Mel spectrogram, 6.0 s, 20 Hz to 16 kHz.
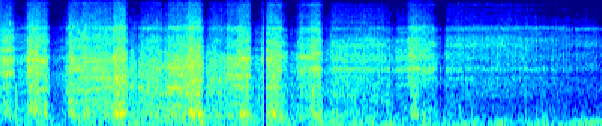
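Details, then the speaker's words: Traxxas X-Maxx RC truck running 18/54 and 20/50 pinion/spur gearing, stripping gears again after jumps and backflip: harsh gritty rasping in uneven bursts; stripped spur gear grinding badly. "sounds terrible so she is grinding really badly all right guys we're gonna have to call it unfortunately she's grinding too much"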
